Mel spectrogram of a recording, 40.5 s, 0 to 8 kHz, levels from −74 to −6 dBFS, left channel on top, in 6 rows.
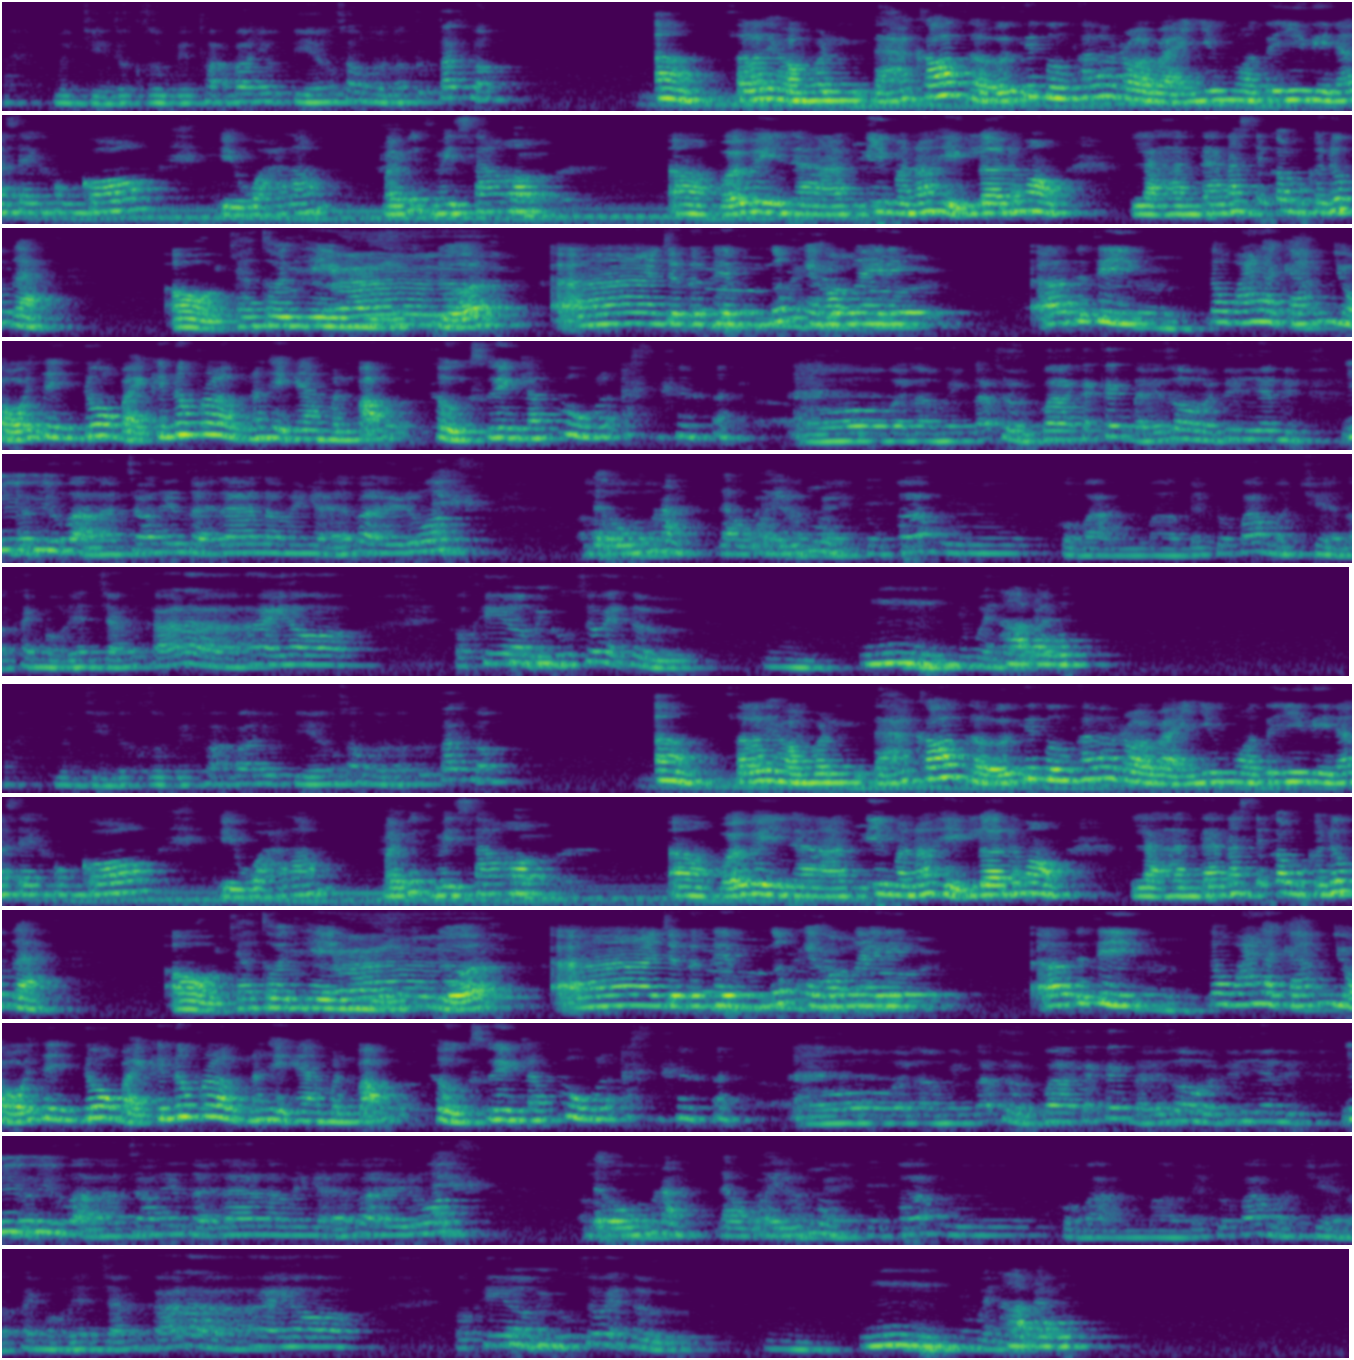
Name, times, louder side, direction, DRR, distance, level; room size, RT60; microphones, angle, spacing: voice 1, 0.0-2.5 8.6-8.8 9.3-9.5 10.6-11.1 12.9-13.1 14.9-16.1 16.9-18.2 19.1-19.5 19.8-20.2 22.2-22.3 24.1-29.4 29.9-30.3 30.8-37.9 38.2-39.1, left 3 dB, 45° left, 1 dB, 0.4 m, -33 dB
sound 1, 3.2-11.1, left 2 dB, 20° right, 0.9 m, -42 dB
voice 2, 3.3-8.4 8.6-9.4 10.1-13.7 14.3-16.0 16.2-18.0 18.6-19.2 19.5-23.9 24.2-24.4 26.9-27.3 29.1-29.3 29.9-31.2 36.2-36.6 38.0-38.5 38.7-39.1, equal, 5° right, -7 dB, 1.2 m, -24 dB
4.2 x 2.0 x 2.4 m, 0.40 s
head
